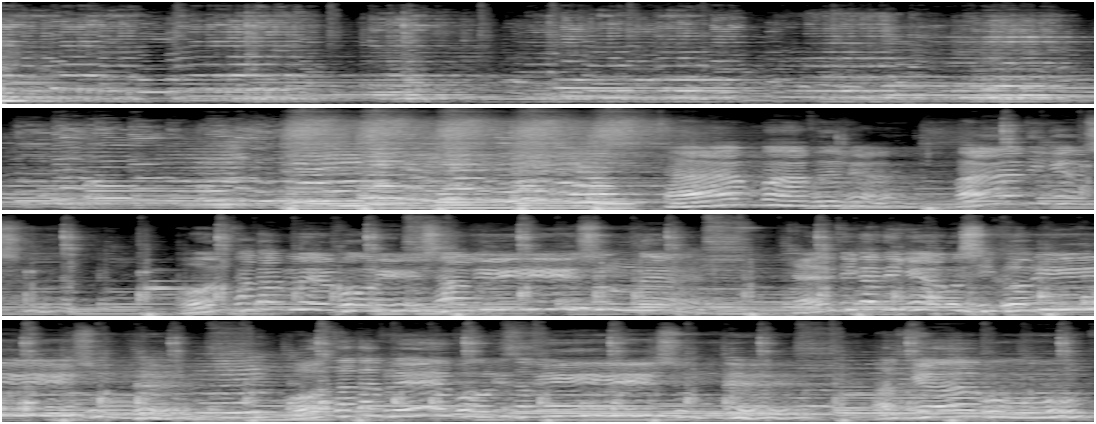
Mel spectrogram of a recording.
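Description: Band music. A plucked-string melody plays at first, then a steady beat with bass drum comes in about ten seconds in, and a voice sings over it.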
